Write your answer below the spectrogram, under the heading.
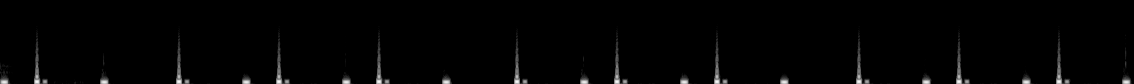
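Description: Regular heartbeat near 60 a minute with a sharp, accentuated second sound in each cycle.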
